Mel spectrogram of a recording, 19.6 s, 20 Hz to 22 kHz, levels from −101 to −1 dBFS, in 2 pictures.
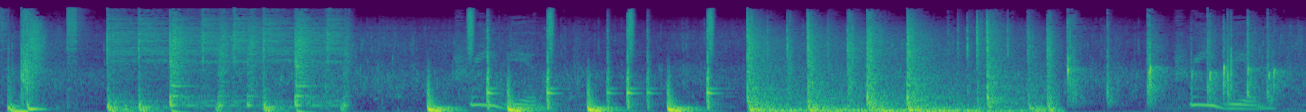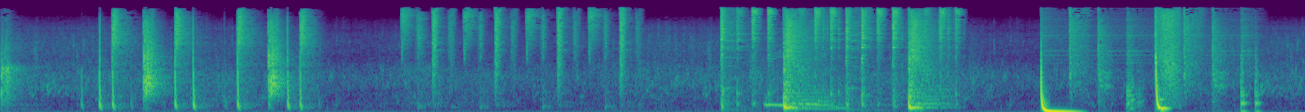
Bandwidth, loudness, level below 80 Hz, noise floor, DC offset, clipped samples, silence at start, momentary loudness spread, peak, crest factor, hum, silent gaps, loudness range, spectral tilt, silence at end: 17 kHz; -22 LUFS; -28 dBFS; -53 dBFS; under 0.1%; under 0.1%; 0 s; 14 LU; -2 dBFS; 20 dB; none; none; 8 LU; -3.5 dB/octave; 0.3 s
